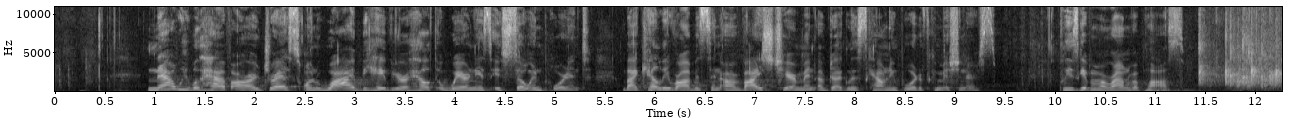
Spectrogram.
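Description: A young woman speaks calmly into a microphone in a large room.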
